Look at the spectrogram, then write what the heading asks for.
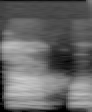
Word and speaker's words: dakwun: Dakwun, dakwun. You just, it's quieter than the word that comes before it.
